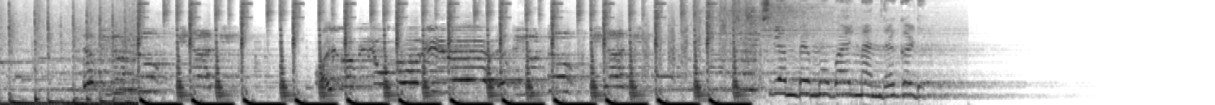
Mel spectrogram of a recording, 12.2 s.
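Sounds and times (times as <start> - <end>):
hard bass remix song: 0.0 - 9.7.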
